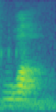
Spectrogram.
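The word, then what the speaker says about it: は: Là, ici, vous voudriez bien sûr réutiliser le wa. Ce qui me permet de vous dire que cette particule de sujet a une façon particulière d'être écrite qui est ha. Donc, on écrit ha, mais on prononce wa.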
